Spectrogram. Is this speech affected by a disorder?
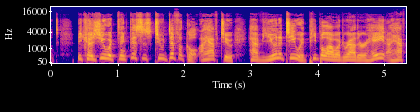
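No.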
